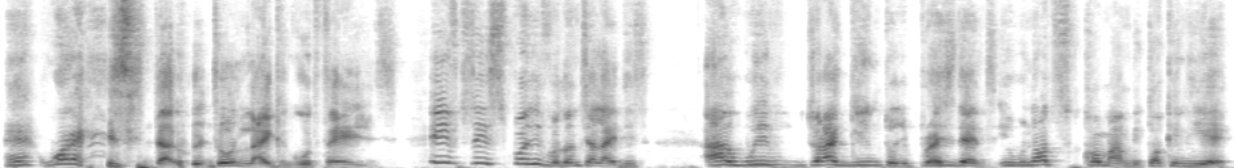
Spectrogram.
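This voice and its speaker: A man hosting a football talk show, commenting casually in an animated, exasperated way with laughs between points. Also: high voice, normal speed, vocal fry.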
